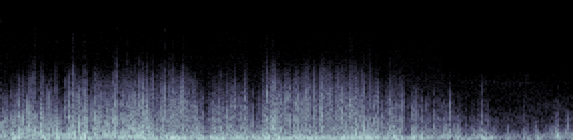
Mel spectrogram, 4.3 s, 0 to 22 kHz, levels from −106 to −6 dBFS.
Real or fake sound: real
